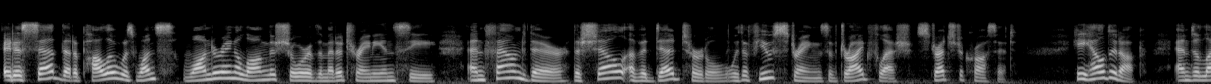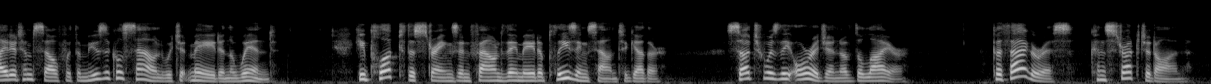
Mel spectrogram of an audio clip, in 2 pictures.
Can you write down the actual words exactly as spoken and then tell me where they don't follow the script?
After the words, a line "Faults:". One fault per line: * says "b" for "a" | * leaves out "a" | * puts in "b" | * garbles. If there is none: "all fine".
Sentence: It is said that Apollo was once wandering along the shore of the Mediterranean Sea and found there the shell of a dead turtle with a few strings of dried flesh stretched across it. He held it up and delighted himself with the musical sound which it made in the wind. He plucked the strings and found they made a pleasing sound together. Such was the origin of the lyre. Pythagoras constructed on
It is said that Apollo was once wandering along the shore of the Mediterranean Sea and found there the shell of a dead turtle with a few strings of dried flesh stretched across it. He held it up and delighted himself with the musical sound which it made in the wind. He plucked the strings and found they made a pleasing sound together. Such was the origin of the lyre. Pythagoras constructed on
Faults:
all fine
